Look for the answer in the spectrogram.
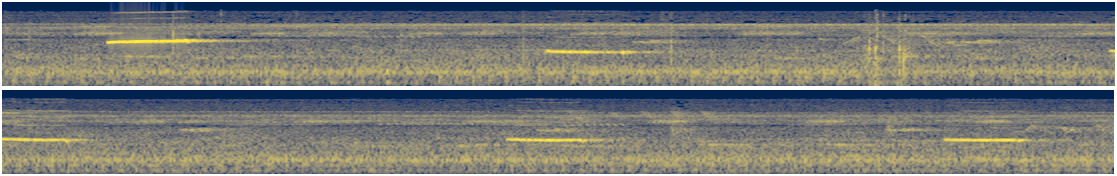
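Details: Scaly-breasted wren delivering a higher, louder opening whistle followed by four lower, slightly falling pure whistles at intervals of two to three seconds, amid constant insect noise.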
